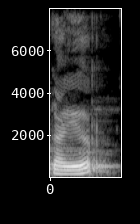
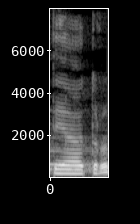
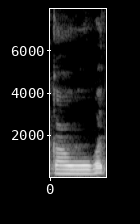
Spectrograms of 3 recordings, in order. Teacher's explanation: una separación de dos vocales abiertas igual es la palabra teatro las dos vocales son abiertas y hemos debido de separarlas porque se pronuncian en golpes de voz diferentes separados y se ha producido un hiato la palabra caoba también hay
